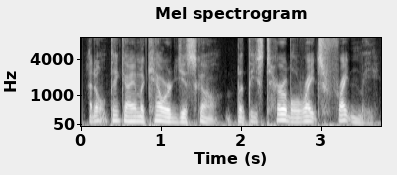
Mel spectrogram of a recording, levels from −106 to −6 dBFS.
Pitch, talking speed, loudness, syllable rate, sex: 100 Hz, 225 wpm, -17 LUFS, 6.0 syllables/s, male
